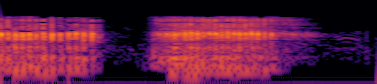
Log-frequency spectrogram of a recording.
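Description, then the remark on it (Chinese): A storyteller's voice imitates the loud snoring of the character Sheng Ying, snoring loud enough to be heard in the courtyard: two rough, rattling, forceful snores in quick succession, with a short pause between them and no other sounds. “摘耳朵一听，好，圣婴的呼噜在院里都能听见。”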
